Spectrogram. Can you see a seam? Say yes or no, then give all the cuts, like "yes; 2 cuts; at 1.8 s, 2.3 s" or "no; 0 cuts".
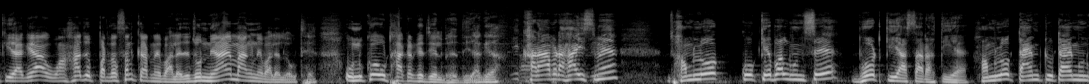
yes; 1 cut; at 5.2 s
